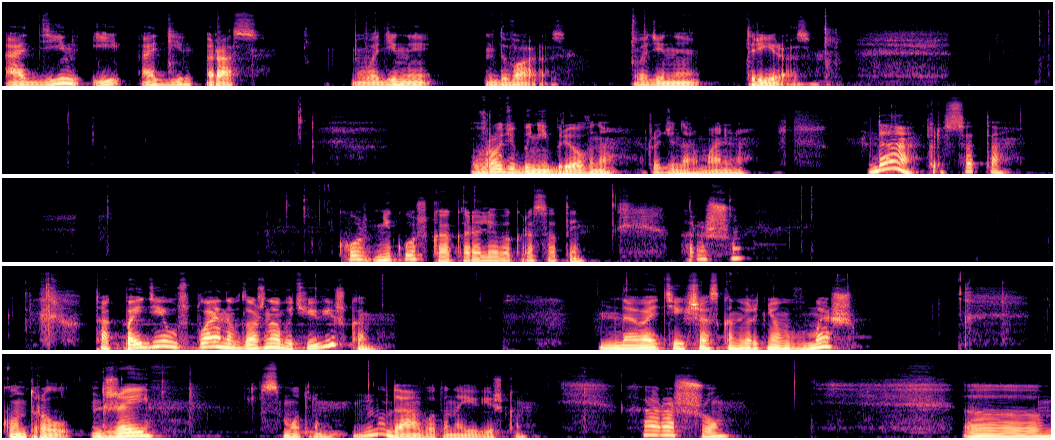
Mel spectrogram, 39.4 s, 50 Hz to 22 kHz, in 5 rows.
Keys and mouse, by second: 6.4 Tab, 8.3-10.0 middle drag, 14.7 ctrl+s, 15.4-16.4 middle drag, 17.8 shift+middle click, 20.8 middle drag, 23.9 ctrl+space, 26.4-26.7 drag, 32.2 ctrl+j, 32.8 Tab, 33.3 a.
